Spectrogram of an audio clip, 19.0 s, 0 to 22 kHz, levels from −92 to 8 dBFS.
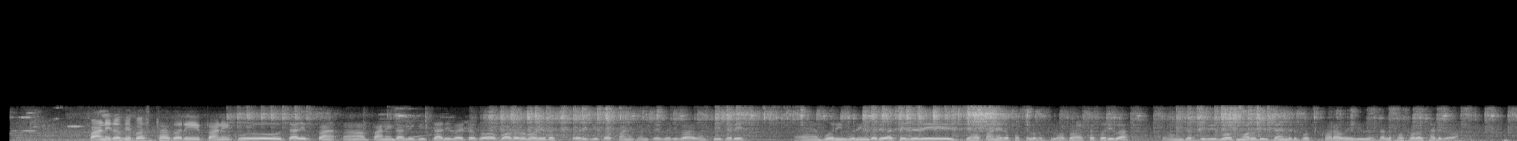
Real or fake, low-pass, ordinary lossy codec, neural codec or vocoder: real; 5.4 kHz; none; none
